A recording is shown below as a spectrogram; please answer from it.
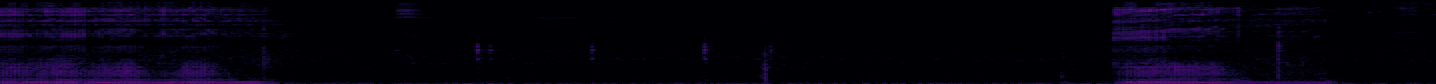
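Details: A dog snoring very loudly, loud enough to wake its owner; snoring.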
